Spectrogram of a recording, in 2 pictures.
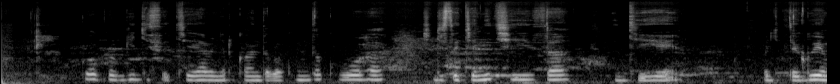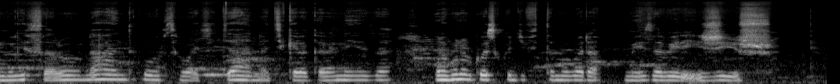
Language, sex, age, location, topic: Kinyarwanda, female, 18-24, Musanze, government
